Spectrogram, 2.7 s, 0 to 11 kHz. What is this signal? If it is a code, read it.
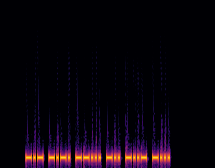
Morse code, heard as a keyed tone, about 46 wpm, 700 Hz. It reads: KC7DXB
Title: USA Call Signs - 6 Characters - 50wpm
